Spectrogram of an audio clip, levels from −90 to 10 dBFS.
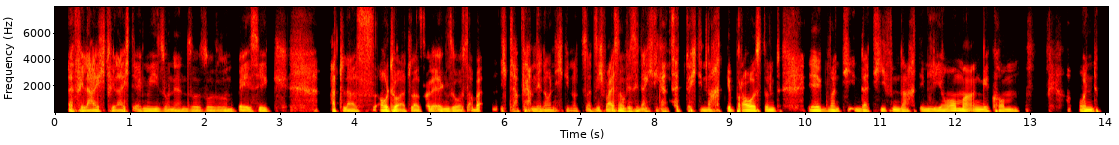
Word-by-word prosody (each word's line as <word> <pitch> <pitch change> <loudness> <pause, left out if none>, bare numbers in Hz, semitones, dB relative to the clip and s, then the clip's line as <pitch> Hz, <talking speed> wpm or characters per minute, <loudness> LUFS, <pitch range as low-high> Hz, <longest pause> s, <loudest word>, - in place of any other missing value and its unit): äh, - - +2
vielleicht 85 +3 +1
vielleicht 85 0 -2
irgendwie 90 -2 0
so 85 0 -5
'nen 80 +2 -2
so 85 -1 -3
so 80 +1 -4
so 80 +1 -3
'n 80 0 -1
basic 85 +1 -1 0.5
Atlas, 85 +1 0
Auto-Atlas 75 -1 +4
oder 90 +1 +2
irgend 90 0 +2
sowas. 85 -3 -1
Aber - - 0 0.2
ich - - -6
glaub, - - -6
wir - - 0
haben 85 - -2
den 85 0 -1
auch 85 - -1
nicht 85 - -7
genutzt. 75 +4 -9
Also 95 +1 -4
ich 105 - -1
weiß 100 +3 +2
noch, 110 -5 +5
wir - - +2
sind 105 +6 -1
eigentlich 95 -3 -3
die - - -7
ganze 90 -1 -3
Zeit - - -2
durch - - 0
die - - -10
Nacht 100 +4 -1
gebraust 105 +3 +5
und 95 0 +2 0.4
irgendwann 100 -2 +3
tie - - -6
in - - -1
der 95 -1 0
tiefen 120 -5 -1
Nacht 100 +1 -2
in 95 -4 0
Lyon 90 +10 +3
mal 120 -2 +5
angekommen 110 +1 +1 0.8
und 95 -2 +4
90 Hz, 220 wpm, -24 LUFS, 85-100 Hz, 0.8 s, noch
